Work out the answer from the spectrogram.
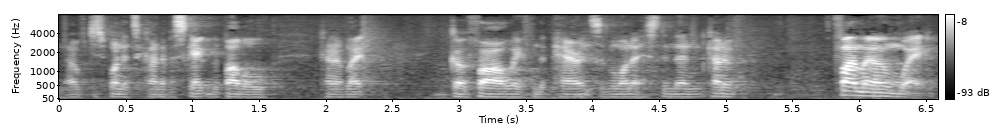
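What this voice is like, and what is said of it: North London English accent. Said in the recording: “if you couldn't tell from my accent, I grew up in North London”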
